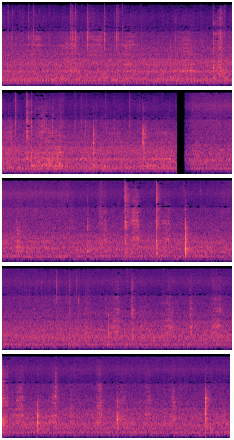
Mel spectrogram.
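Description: Coconut milk boils down to make coconut oil, giving a steady bubbling, crackling simmer close up, with occasional stirring clicks throughout.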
